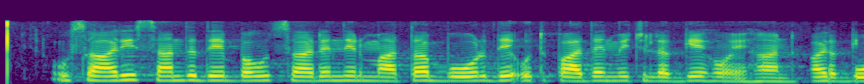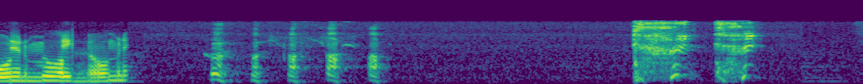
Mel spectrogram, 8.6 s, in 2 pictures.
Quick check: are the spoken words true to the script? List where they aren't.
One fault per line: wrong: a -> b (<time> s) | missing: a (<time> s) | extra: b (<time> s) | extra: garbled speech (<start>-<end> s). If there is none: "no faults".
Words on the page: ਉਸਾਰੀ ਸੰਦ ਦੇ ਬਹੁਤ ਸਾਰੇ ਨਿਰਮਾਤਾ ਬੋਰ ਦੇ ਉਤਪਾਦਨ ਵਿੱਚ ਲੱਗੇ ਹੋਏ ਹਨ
extra: garbled speech (4.1-5.0 s)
